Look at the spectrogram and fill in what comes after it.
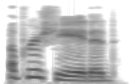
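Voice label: "appreciated", British English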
